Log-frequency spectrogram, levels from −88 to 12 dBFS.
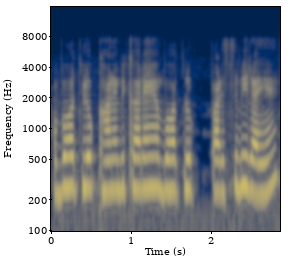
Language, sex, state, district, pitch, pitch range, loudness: Hindi, female, Madhya Pradesh, Katni, 255 Hz, 240-265 Hz, -14 LUFS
